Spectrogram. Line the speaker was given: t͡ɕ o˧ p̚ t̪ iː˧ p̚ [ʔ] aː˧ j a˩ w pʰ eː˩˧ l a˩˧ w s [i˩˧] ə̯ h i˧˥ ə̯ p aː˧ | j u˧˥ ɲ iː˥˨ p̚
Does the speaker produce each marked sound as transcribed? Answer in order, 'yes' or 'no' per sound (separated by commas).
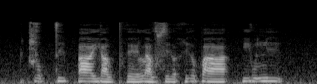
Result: yes, yes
